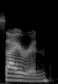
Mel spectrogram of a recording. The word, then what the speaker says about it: Siren: Siren is pronounced Siren. I read it wrong.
